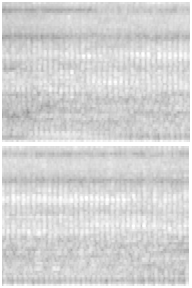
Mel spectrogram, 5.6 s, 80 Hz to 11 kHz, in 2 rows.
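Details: 150cc motorcycle, engine never rebuilt, noise appearing when coming off the throttle: steady low idle with a fast, even tapping on the exhaust beat; source not yet identified.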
